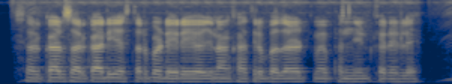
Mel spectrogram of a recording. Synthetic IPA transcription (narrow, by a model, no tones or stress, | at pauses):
səɾkaːɾsəɾkaːɾiɐst̪ʰəɾpɐɾɖʱeːɾejoːd͡ʒnakʰaːt̪ɪɾbəd̪əʈmẽpʰə̃ɲd͡ʒɪnt̪̚kɐɾeleː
